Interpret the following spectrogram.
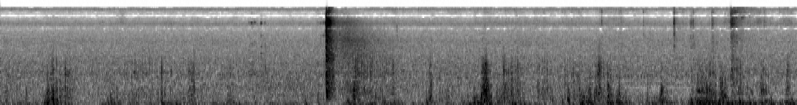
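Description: Low rumbling handling noise with irregular knocks, and one sharp metallic clank about four seconds in, as a turbocharger is worked on and clamped in a bench vise.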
